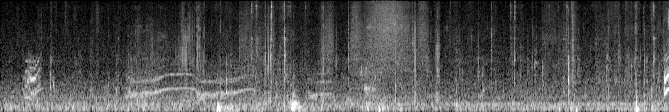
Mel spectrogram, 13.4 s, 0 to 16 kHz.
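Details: Coco, a 38-day-old Munchkin kitten, gives soft, drawn-out wavering meows, two overlapping cries early on, with a brief squeak near the start and a thin rising cry at the very end over faint clicks and low hum.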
